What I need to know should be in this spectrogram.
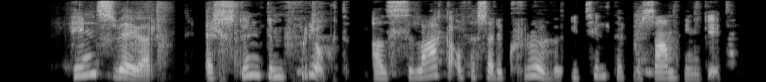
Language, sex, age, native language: Icelandic, female, 18-19, Icelandic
